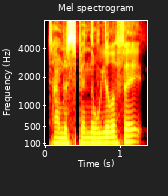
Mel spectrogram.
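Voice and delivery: low announcer voice; game show host. Pretend. Host introducing the wheel of fate, low announcer voice.

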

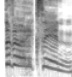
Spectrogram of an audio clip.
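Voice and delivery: high-pitched excited news flash; imitating an excited office announcement; announcing big news. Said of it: "someone up in the listener office who was like".

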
